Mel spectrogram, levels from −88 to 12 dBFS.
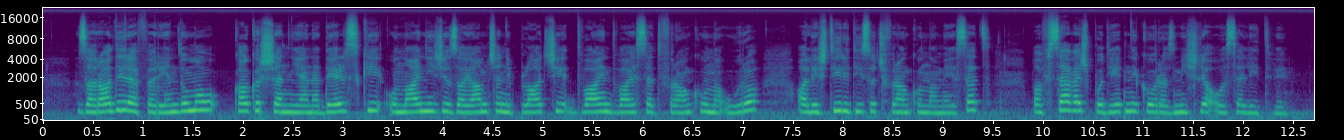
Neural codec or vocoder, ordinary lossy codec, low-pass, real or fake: vocoder, 44.1 kHz, 128 mel bands every 512 samples, BigVGAN v2; none; none; fake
